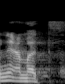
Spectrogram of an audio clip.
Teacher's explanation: بعض القبائل العربية في زمن النبوة كانوا يقفون عليها بالتاء ويصلونها بالتاء، فإذا وصلوا قالوا نعمة الله، وإذا وقفوا قالوا نعمة. · Term: هاء التأنيث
